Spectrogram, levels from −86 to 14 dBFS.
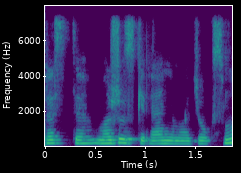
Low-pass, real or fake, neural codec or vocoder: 7.2 kHz; real; none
